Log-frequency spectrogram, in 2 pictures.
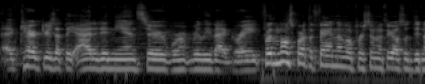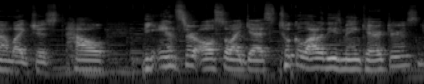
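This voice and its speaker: Enthusiastic casual man over background music. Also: mid-range voice. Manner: enthusiastic, informal and slangy. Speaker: video game reviewer and host. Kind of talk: casual rambling game commentary.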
